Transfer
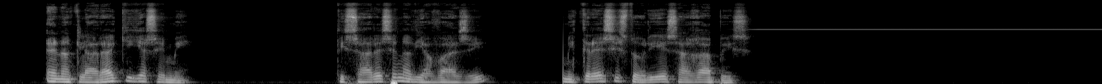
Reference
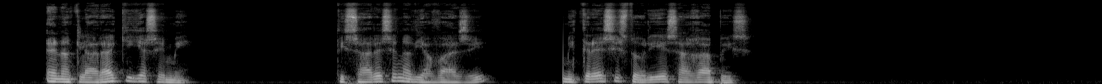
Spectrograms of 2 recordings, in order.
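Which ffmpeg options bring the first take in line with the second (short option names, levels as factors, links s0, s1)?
-filter_complex "[0:a]adeclick=t=4,bandreject=f=5200:w=30,asplit=3[s0][s1][s2];[s0]afade=t=out:st=3.9:d=0.02[s3];[s1]highpass=f=140:w=0.5412,highpass=f=140:w=1.3066,afade=t=in:st=3.9:d=0.02,afade=t=out:st=4.02:d=0.02[s4];[s2]afade=t=in:st=4.02:d=0.02[s5];[s3][s4][s5]amix=inputs=3:normalize=0,asetnsamples=n=441:p=0,asendcmd='7.86 volume volume 7.5dB',volume=1"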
